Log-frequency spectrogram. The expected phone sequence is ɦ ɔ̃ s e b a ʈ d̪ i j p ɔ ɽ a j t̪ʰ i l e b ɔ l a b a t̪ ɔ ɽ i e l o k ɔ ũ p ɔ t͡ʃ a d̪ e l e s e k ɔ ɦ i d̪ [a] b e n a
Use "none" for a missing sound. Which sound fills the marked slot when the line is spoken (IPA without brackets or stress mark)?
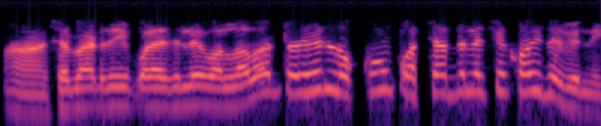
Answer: e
